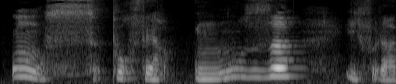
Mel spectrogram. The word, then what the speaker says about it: onze: Regardez bien, c'est un N et un E. Donc, le S se prononce S. Once.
